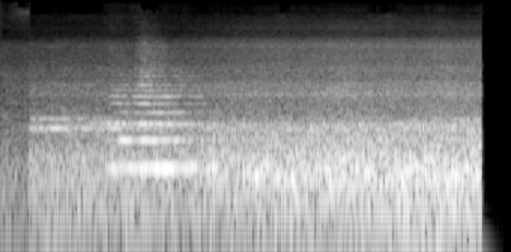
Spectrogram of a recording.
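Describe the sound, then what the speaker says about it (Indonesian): Commuter train pulling into the platform at Jatake station, a steady loud roar of wheels and motors with a sustained horn-like tone in the first seconds, then running on until an abrupt end. "Dan kebetulan ini keretanya mau datang, ini dia."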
